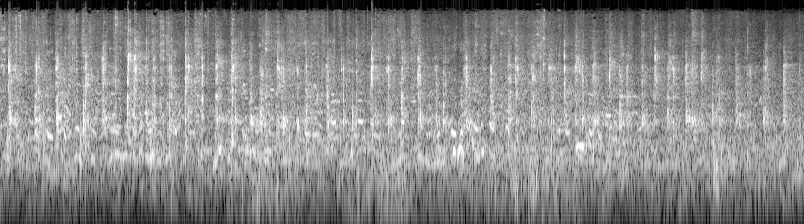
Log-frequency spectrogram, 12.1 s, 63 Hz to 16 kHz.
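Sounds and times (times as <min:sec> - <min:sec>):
horse hooves clopping on cobblestones: 0:00.0 - 0:12.0
people's voices: 0:00.0 - 0:12.0.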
